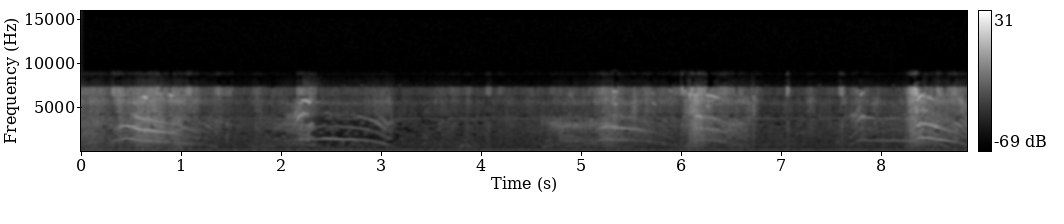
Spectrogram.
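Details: Persian kittens three weeks old, litter of a calico with two red-and-white and one cream-and-white kitten, playful and meowing, filmed 15 November 2009; thin, high arching mews repeated roughly every one to two seconds over steady low background hum.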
